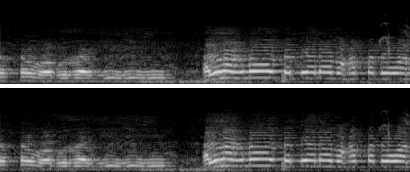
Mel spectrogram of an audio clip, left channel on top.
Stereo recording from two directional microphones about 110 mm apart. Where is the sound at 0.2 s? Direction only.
30° right (ahead or behind).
